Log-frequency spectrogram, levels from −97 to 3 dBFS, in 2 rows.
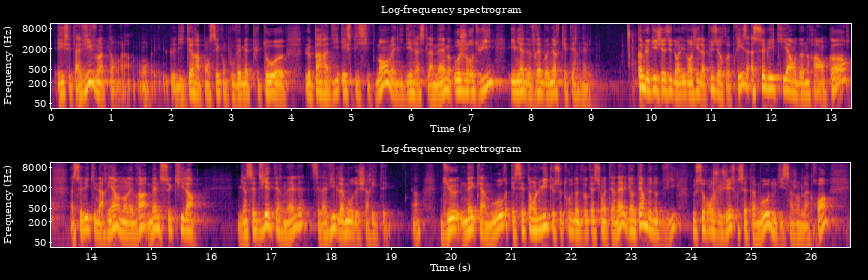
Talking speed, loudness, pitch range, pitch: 230 wpm, -20 LUFS, 95-125 Hz, 110 Hz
